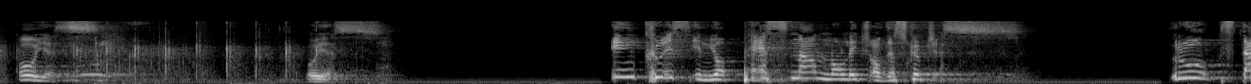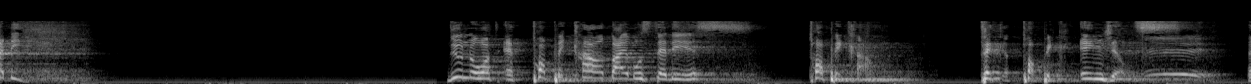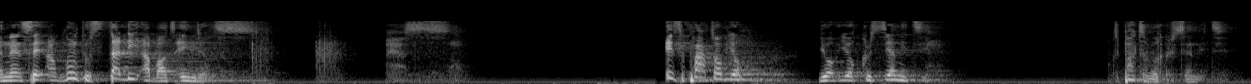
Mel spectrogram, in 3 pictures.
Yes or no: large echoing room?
yes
